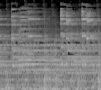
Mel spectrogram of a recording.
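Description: Percussion ensemble music. Bell-like metal tones ring on, with a few fresh strikes, over a low rumble from the soloist's roto toms.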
